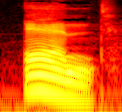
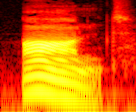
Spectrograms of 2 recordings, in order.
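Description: First: It is said with an American accent. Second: It is said with a British accent. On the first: "Chữ aunt đọc theo tiếng Mỹ" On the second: "nếu đọc theo giọng Anh"

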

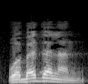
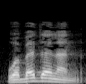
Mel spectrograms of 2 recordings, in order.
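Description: The two takes are said the same way.

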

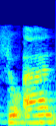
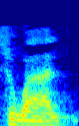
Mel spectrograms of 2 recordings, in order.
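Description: First: A clear glottal stop is heard in the middle. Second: A smooth w sound replaces the glottal stop.

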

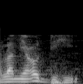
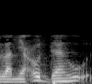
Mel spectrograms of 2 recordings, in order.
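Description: First: The vowel after the doubled d is i. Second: The vowel after the doubled d is a. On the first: "dibaca dengan kasrah" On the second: "da di fathah"

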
